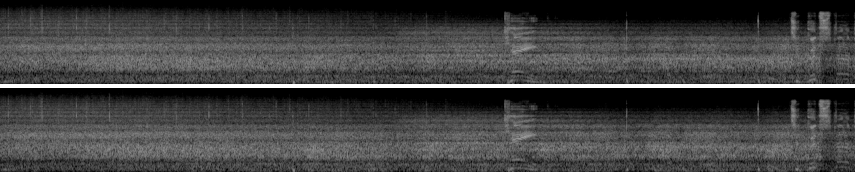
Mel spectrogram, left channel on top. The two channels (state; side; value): normal; both; correlation 0.38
